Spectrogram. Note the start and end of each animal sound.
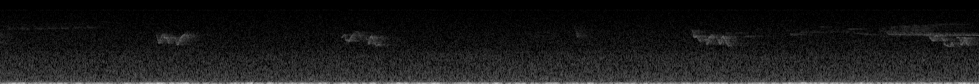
[0.00, 0.94] Winter Wren (Troglodytes hiemalis)
[0.00, 9.79] Red-eyed Vireo (Vireo olivaceus)
[7.65, 9.79] Winter Wren (Troglodytes hiemalis)
[8.39, 9.67] Black-throated Blue Warbler (Setophaga caerulescens)

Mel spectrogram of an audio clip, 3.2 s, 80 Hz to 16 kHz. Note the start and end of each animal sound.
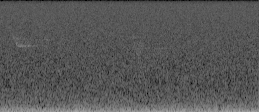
[0.00, 3.24] Blue-headed Vireo (Vireo solitarius)

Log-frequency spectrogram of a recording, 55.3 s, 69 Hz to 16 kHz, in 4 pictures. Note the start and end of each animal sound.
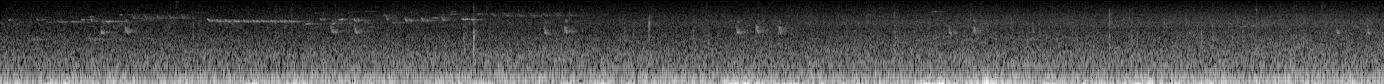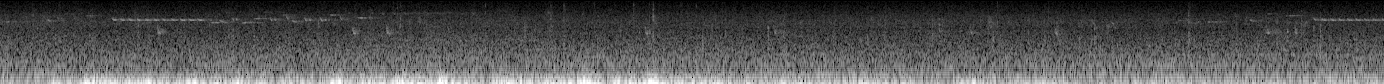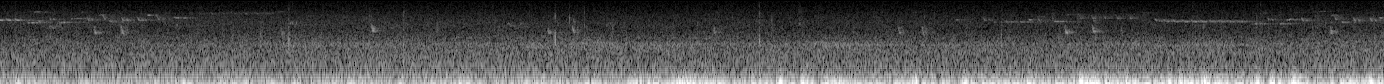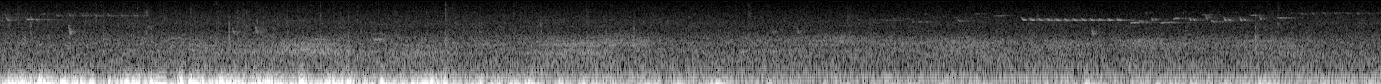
[0.00, 5.85] Winter Wren (Troglodytes hiemalis)
[0.81, 1.47] Hermit Thrush (Catharus guttatus)
[3.12, 3.70] Hermit Thrush (Catharus guttatus)
[5.35, 5.79] Hermit Thrush (Catharus guttatus)
[7.17, 7.91] Hermit Thrush (Catharus guttatus)
[9.42, 9.87] Hermit Thrush (Catharus guttatus)
[13.24, 13.77] Hermit Thrush (Catharus guttatus)
[13.60, 18.45] Winter Wren (Troglodytes hiemalis)
[15.25, 15.60] Hermit Thrush (Catharus guttatus)
[17.21, 17.89] Hermit Thrush (Catharus guttatus)
[25.52, 30.61] Winter Wren (Troglodytes hiemalis)
[26.39, 26.91] Hermit Thrush (Catharus guttatus)
[28.48, 28.97] Hermit Thrush (Catharus guttatus)
[31.29, 31.49] Hermit Thrush (Catharus guttatus)
[33.08, 33.56] Hermit Thrush (Catharus guttatus)
[36.58, 37.03] Hermit Thrush (Catharus guttatus)
[36.97, 42.96] Winter Wren (Troglodytes hiemalis)
[38.16, 38.74] Hermit Thrush (Catharus guttatus)
[40.89, 41.09] Hermit Thrush (Catharus guttatus)
[42.08, 42.32] Hermit Thrush (Catharus guttatus)
[43.69, 44.12] Hermit Thrush (Catharus guttatus)
[50.16, 55.34] Winter Wren (Troglodytes hiemalis)

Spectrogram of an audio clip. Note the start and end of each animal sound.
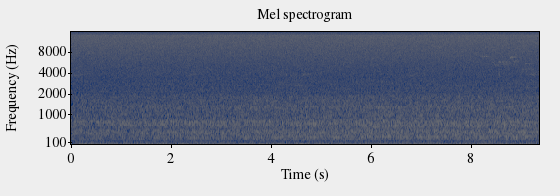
[8.16, 9.38] Brown Creeper (Certhia americana)

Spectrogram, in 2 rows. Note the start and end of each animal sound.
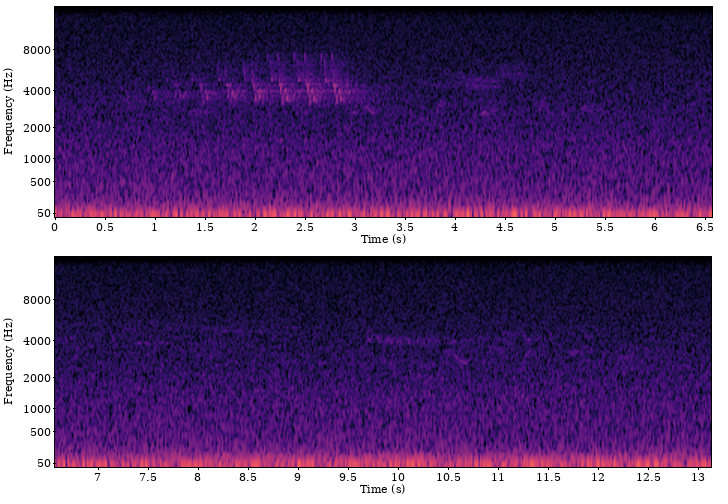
[0.81, 2.99] Ovenbird (Seiurus aurocapilla)
[2.44, 5.44] Scarlet Tanager (Piranga olivacea)
[3.50, 4.79] Black-throated Blue Warbler (Setophaga caerulescens)
[9.34, 11.74] Winter Wren (Troglodytes hiemalis)
[9.69, 12.44] Scarlet Tanager (Piranga olivacea)

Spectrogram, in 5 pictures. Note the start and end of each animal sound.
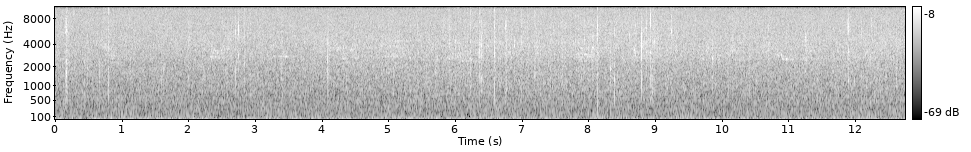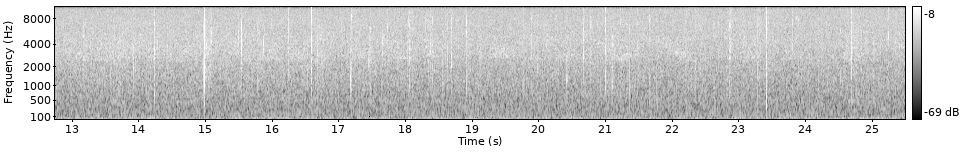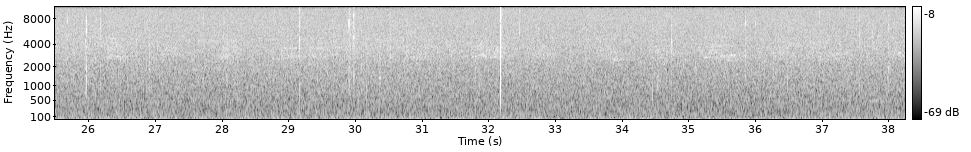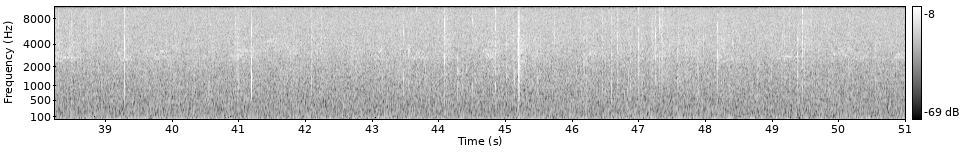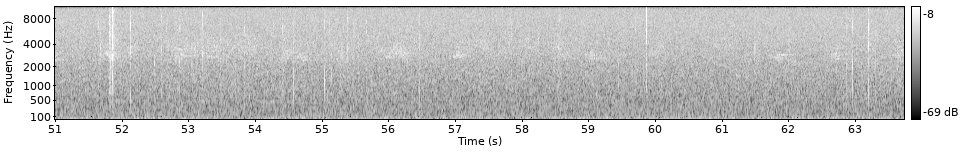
[0.00, 63.74] Red-eyed Vireo (Vireo olivaceus)

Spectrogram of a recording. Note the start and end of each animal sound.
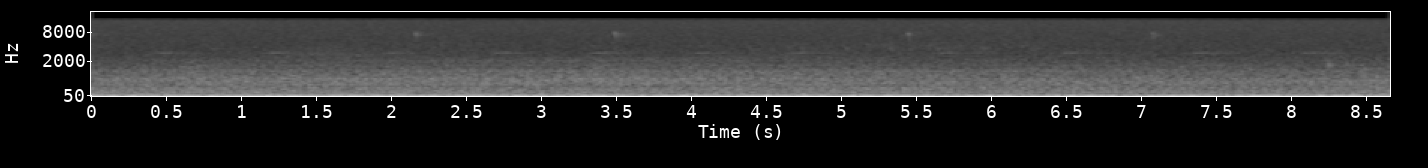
[4.07, 6.35] Ovenbird (Seiurus aurocapilla)

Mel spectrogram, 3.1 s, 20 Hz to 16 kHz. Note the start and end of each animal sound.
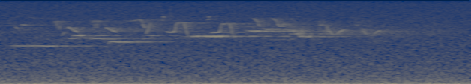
[0.00, 2.85] Indigo Bunting (Passerina cyanea)
[0.06, 2.61] Hermit Thrush (Catharus guttatus)

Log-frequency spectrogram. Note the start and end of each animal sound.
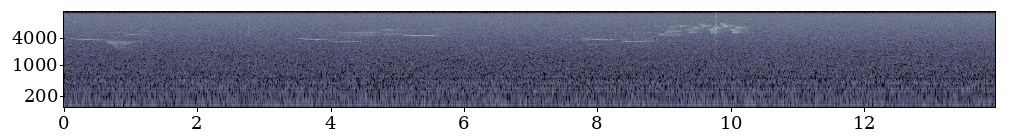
[0.00, 1.15] Black-capped Chickadee (Poecile atricapillus)
[0.45, 1.30] Black-throated Green Warbler (Setophaga virens)
[3.34, 4.44] Black-capped Chickadee (Poecile atricapillus)
[4.02, 5.75] Black-throated Green Warbler (Setophaga virens)
[7.62, 8.89] Black-capped Chickadee (Poecile atricapillus)
[8.95, 10.27] Black-and-white Warbler (Mniotilta varia)

